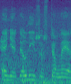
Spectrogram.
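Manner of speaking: usual speaking voice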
